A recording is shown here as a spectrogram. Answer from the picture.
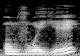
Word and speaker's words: envoyée: We have envoyé, which means sent, and you may notice that there is an additional E at the end of envoyé, which is silent.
